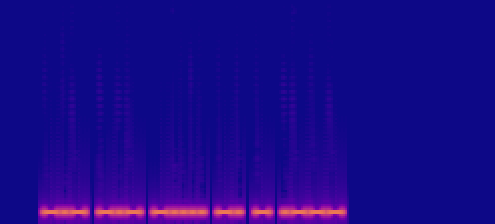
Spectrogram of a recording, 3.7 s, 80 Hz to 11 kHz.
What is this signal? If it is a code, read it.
Morse code, heard as a keyed tone, about 36 wpm, 700 Hz. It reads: KK6NTJ
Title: USA Call Signs - 6 Characters - Repeated 3x - 35wpm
